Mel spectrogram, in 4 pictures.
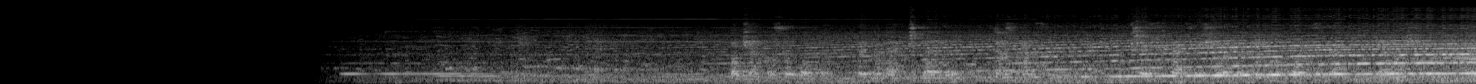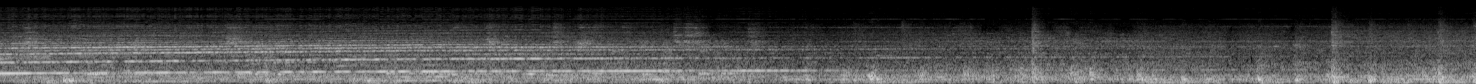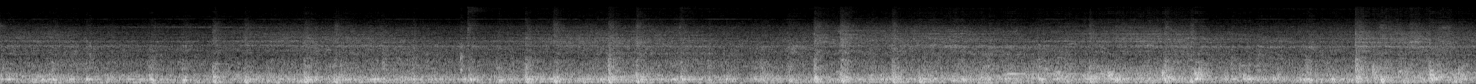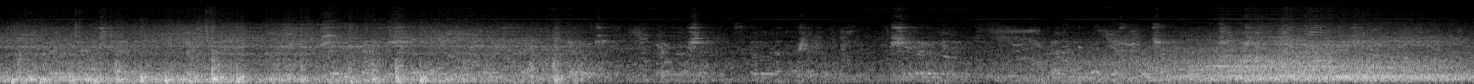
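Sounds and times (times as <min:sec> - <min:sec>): train wheels clattering on rails: 0:13.8 - 0:50.4.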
